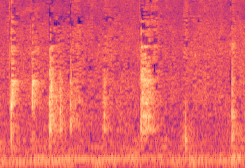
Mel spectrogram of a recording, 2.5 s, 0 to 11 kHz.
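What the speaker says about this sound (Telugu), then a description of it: "ఇప్పుడు సన్నగా కట్ చేసుకున్న 2 ఎండుమిర్చి వేసేస్తాము." Two finely chopped dried red chillies tossed into hot oil for a restaurant-style cabbage carrot fry, giving a constant sizzle broken by several sharp stirring scrapes and crackles, close and loud.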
